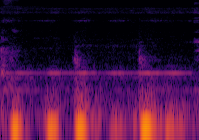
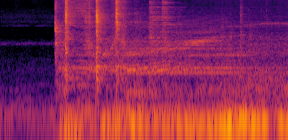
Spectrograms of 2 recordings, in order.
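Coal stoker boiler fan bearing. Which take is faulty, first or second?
first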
